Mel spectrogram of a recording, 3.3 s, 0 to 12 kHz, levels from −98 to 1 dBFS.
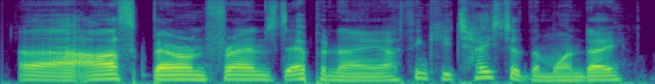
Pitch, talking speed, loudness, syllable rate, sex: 125 Hz, 200 wpm, -18 LUFS, 5.4 syllables/s, male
